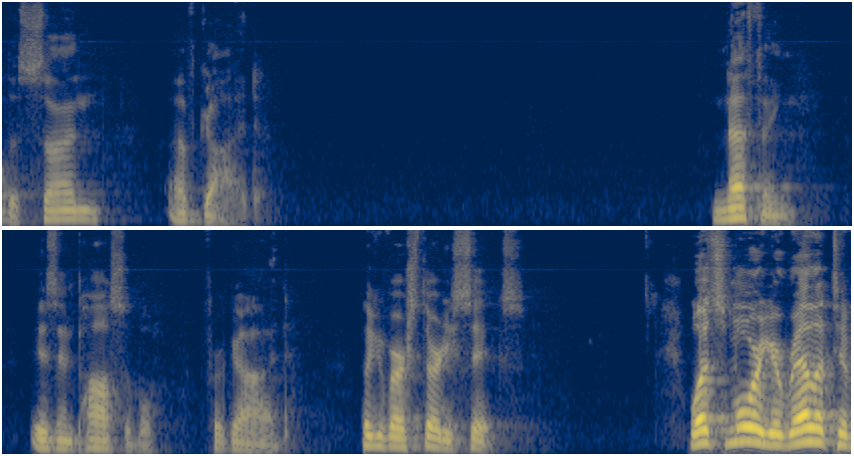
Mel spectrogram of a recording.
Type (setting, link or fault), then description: setting, large echoing room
